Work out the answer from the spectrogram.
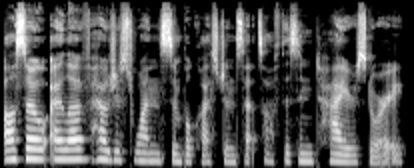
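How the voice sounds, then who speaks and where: A woman's voice: on the low side, normal speed, a little mellow. A woman podcast host reading scripted narration between stories.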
